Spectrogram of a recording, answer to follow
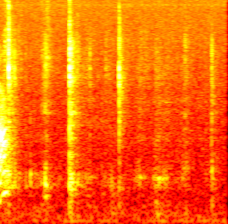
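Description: A few faint, short clicks and taps from handling a clear plastic tub with wooden sticks glued around it as pegs.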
